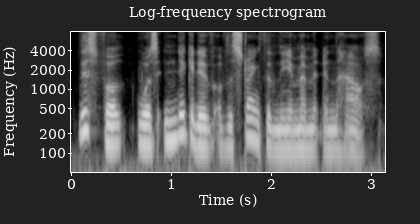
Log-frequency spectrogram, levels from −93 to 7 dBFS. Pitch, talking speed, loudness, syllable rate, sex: 135 Hz, 250 wpm, -17 LUFS, 7.0 syllables/s, male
